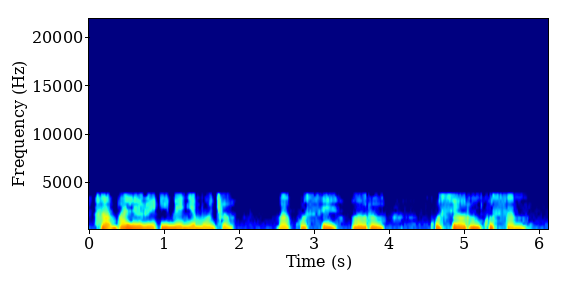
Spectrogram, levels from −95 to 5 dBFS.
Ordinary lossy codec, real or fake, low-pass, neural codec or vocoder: none; real; 3.6 kHz; none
